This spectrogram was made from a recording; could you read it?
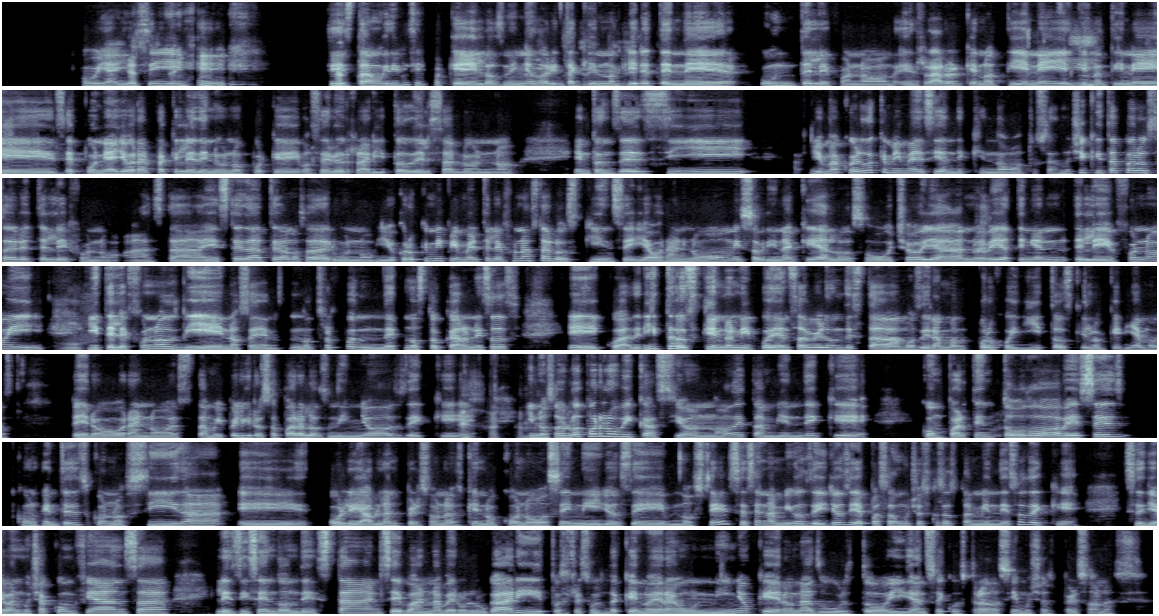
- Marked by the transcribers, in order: chuckle; other background noise; other noise
- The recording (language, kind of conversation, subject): Spanish, podcast, ¿Qué límites pones al compartir información sobre tu familia en redes sociales?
